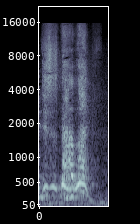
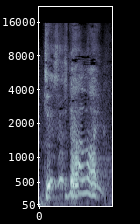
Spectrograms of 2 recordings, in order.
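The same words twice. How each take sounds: First: "not" cried out much higher; wailing stress on not. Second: Higher, louder cry of despair; despairing worker. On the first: People crying inside about work, wailing "not" much higher. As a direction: pitch "not" way up in a wail. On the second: People crying inside about work, quoted in a higher voice. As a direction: voice a worker fed up with life. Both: Retold or imitated. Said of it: "A lot of people's crying inside".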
